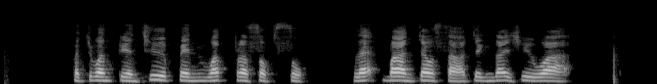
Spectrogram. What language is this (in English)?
Thai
